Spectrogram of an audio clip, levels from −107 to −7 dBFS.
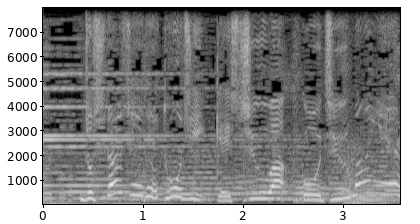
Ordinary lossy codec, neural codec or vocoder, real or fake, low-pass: none; none; real; none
